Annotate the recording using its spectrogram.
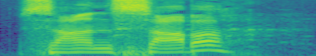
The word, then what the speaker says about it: San Saba: He's not in San Sabo? – San Saba? No. – Oh, Alec Baldwin not wrong in San Saba. For a whole week now, I've been pronouncing it wrong.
